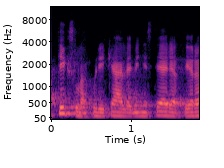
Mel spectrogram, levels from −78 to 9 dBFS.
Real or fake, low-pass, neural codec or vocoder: real; 10.8 kHz; none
